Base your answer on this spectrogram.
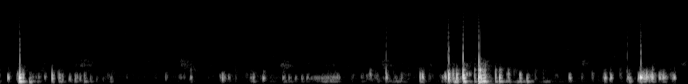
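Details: Bowel sounds of a fit male heard through a stethoscope during digestion of pastry, chicken, curry, bread, milk, eggs and pasta: frequent low gurgles and bubbling pops in irregular clusters, normal active bowel sounds.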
